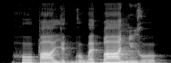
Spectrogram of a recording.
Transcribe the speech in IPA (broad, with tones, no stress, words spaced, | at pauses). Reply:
hoː˨paː˨jɪ˦ɡ͡bʊ˨ wɛ˦ɡ͡baː˦ ɲĩ˨ɣʊ˨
